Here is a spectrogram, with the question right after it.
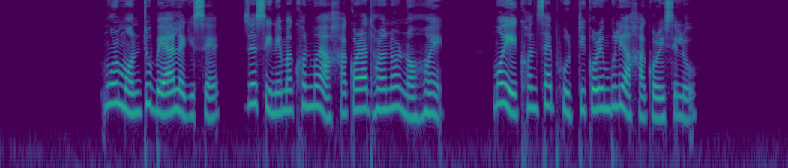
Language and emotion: Assamese, sad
